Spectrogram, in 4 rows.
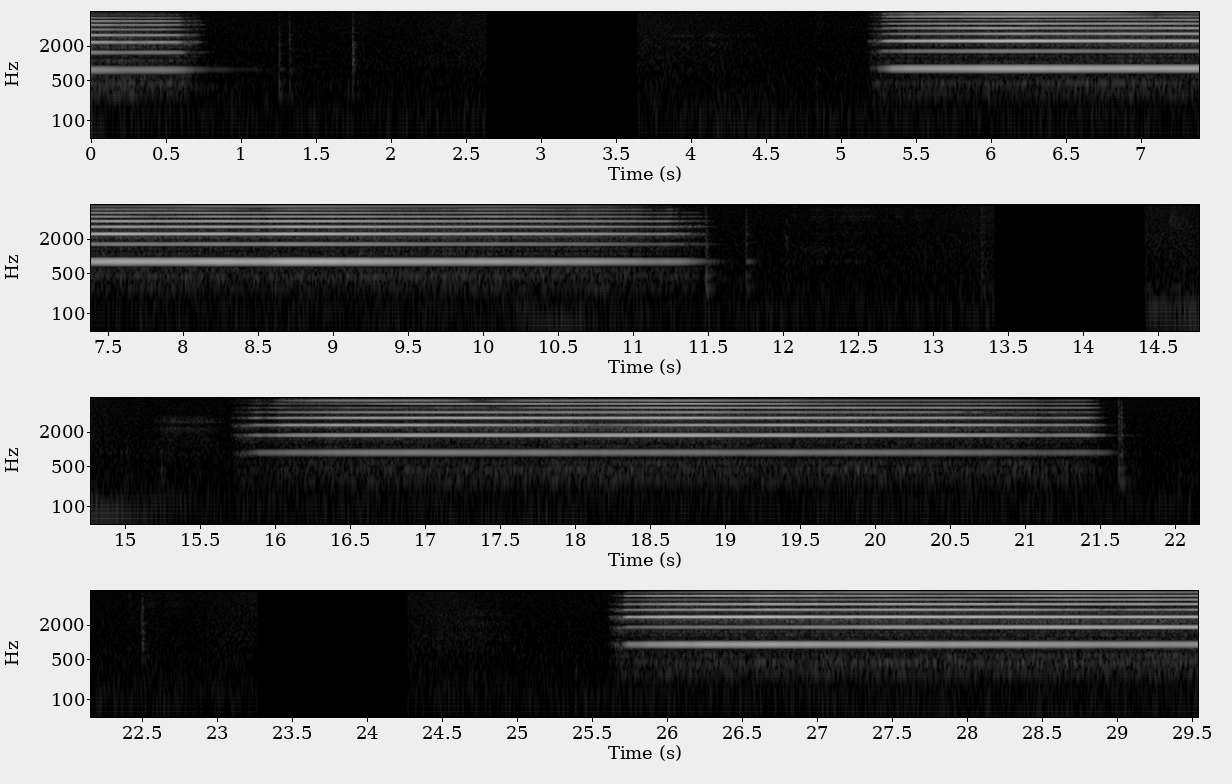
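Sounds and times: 
bowed violin on the E string: 0.0s - 0.8s, 5.2s - 11.5s, 15.8s - 21.6s, 25.7s - 29.5s.

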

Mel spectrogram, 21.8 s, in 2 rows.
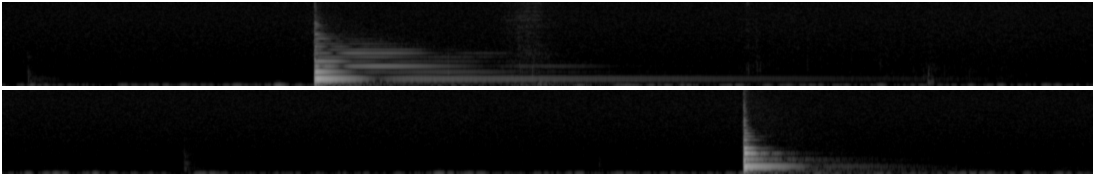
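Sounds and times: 
viola pizzicato on the A string: 3.2s - 5.7s.

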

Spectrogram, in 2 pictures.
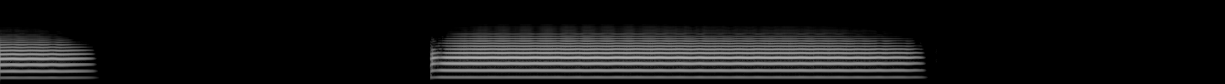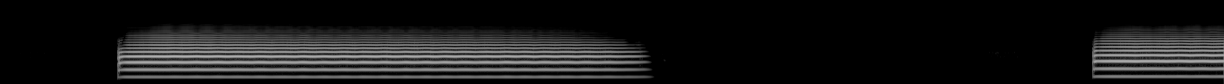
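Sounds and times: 
trumpet vibrato at mezzo-forte from C4 to B4: 0.0s - 1.0s, 4.3s - 9.3s, 13.4s - 18.8s, 23.2s - 24.4s.

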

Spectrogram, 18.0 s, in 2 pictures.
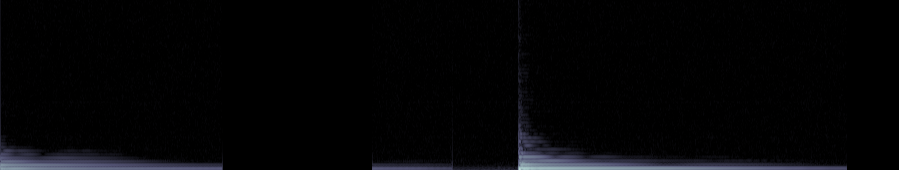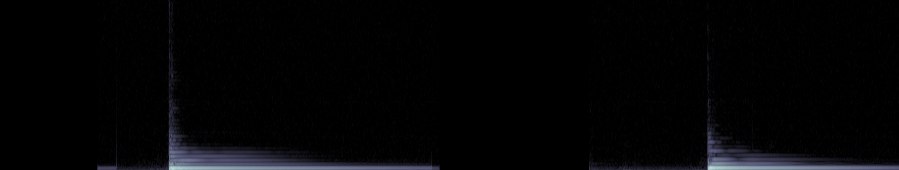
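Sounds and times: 
double bass pizzicato fortissimo on the G string: 0.0s - 1.8s, 5.2s - 7.6s, 10.7s - 13.2s, 16.1s - 17.9s.

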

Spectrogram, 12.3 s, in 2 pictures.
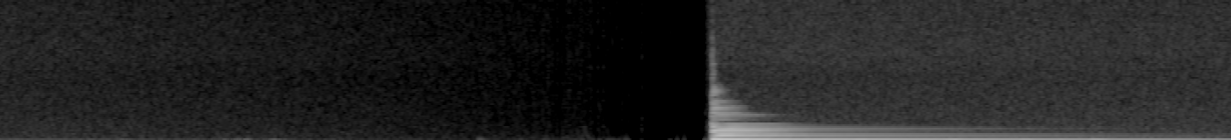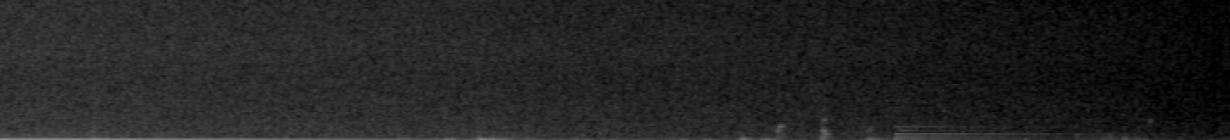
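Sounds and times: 
pianissimo guitar notes on the A string: 3.6s - 6.7s.

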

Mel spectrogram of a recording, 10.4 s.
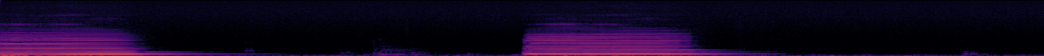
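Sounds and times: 
double bass bowed on the A string mezzo forte: 0.0s - 1.8s, 5.2s - 7.4s.

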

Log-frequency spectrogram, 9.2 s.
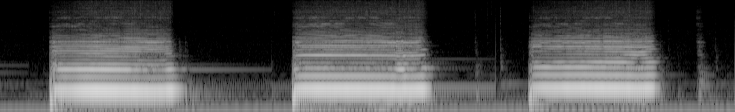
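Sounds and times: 
double bass bowed fortissimo on the E string: 0.6s - 2.5s, 3.7s - 5.5s, 6.6s - 8.3s.

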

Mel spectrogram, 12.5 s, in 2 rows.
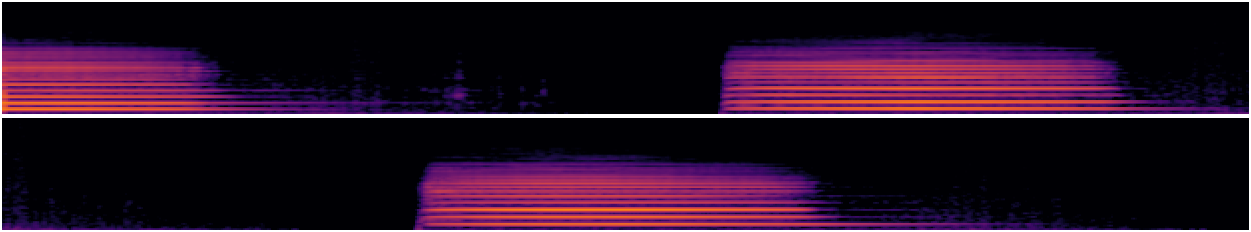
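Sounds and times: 
viola bowed arco sul C pianissimo: 0.0s - 1.2s, 3.6s - 5.7s, 8.4s - 10.6s.

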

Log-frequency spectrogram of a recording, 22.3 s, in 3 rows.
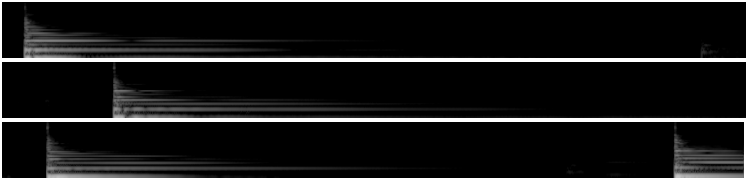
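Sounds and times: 
double bass pizzicato on the G string fortissimo: 0.2s - 2.7s, 8.6s - 11.4s, 15.3s - 17.9s, 21.6s - 22.3s.

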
